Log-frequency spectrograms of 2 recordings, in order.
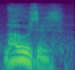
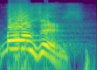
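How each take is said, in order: First: The name is said softly and flatly. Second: The name is called out loudly.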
